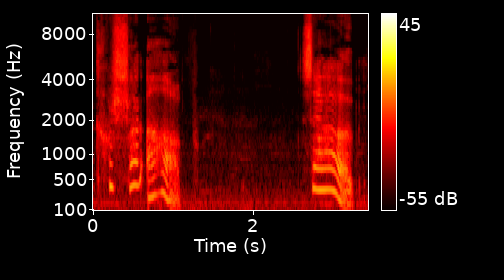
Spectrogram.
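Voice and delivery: high, very slow eye-roll dismissal; sassy fed-up hush; exasperated sass. Retold or imitated. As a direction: drawl it out, done with her. Reacting to crying Cassie.

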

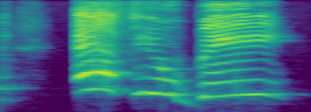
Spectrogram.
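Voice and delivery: put-on boy firing back at teacher; kid cussing back. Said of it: "He's like".

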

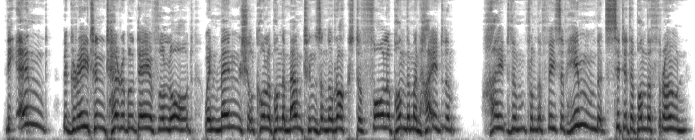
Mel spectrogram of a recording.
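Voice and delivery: high, loud prophetic preaching; doom-preaching curate. A narrator's reading. Demented curate preaching doom at the narrator, high and fervent.

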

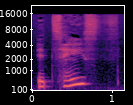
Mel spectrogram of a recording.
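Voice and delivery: slow, high, puzzled and feeble; feeble frown. Acted. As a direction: taste it and wince weakly. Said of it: "I said with a feeble frown".

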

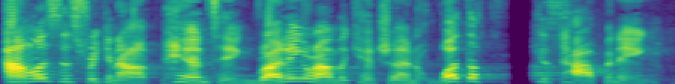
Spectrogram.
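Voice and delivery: loud, breathless rush of panic; frantic retelling. Acted. Narrating Alice's meltdown to a friend, loud and frantic. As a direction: tell it like you're panicking with her.

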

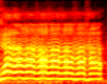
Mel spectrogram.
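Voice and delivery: high, spelt-out teasing laugh; mock laughter. Son laughing off his joke to mom, mock laughter. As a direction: imitate your own joking ha-ha-ha. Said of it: "I'm like".

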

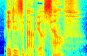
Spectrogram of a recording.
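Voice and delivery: ordinary delivery

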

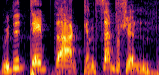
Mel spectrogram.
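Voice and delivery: high, oddly punched comedian delivery; Dennis Wolfberg. Retold or imitated. Fan quoting a late comic's bit, imitating his delivery. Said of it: "specific delivery".

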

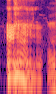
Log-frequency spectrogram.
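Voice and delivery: small, hesitant throat clear; timid ahem before speaking up; nervous throat clearing. A narrator's reading. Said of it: "cleared his throat nervously".

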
